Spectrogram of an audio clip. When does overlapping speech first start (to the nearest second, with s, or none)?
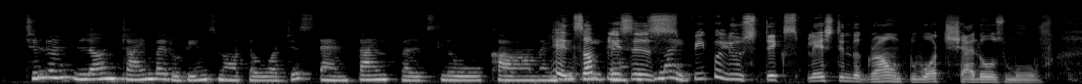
6 s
